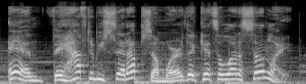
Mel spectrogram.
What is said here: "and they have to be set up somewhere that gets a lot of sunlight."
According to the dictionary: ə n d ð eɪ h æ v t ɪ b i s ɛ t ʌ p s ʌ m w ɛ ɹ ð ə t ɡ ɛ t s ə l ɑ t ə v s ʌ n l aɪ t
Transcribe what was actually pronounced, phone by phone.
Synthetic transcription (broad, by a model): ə n ð eɪ h æ f t ɪ b i s ɛ t ʌ p s ʌ m w ɛ ɹ ð ə t ɡ ɛ t s ə l ɑ t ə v s ʌ n l aɪ t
